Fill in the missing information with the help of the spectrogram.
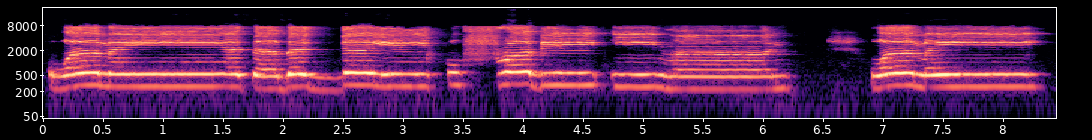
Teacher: اب دوسرے لیٹر کو دیکھ لیجئے، یا کو، وَمَن يَتَبَدَّلِ الْكُفْرَ بِالْإِيمَانِ، وَمَن، جو ساؤنڈ ہے نا مئی کی، یہ اس لیے آ رہی ہے کیونکہ نون ساکن جو ہے اس کی غنہ کی خصوصیت جو ہے وہ کمپلیٹلی غائب نہیں ہوئی بلکہ وہ ظاہر ہو رہی ہے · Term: ادغام ناقص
